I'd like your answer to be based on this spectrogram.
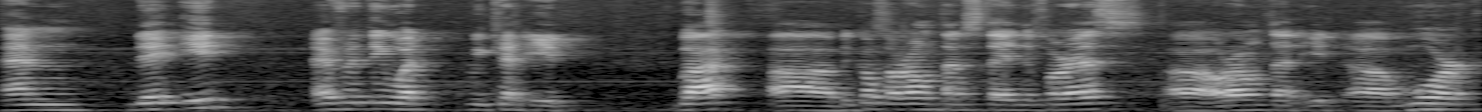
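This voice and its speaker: A man with an Indonesian accent speaks at a moderate pace in a fairly high voice, his intonation fairly even but his loudness swinging widely, with noticeable background noise and audible room echo. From Indonesia, West Kalimantan (Borneo). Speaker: conservation worker. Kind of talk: lecture. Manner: halting, many fillers.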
